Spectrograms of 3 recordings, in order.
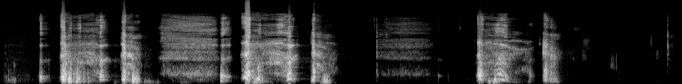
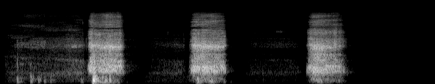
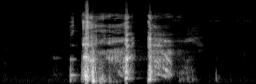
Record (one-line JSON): {"three_cough_length": "6.8 s", "three_cough_amplitude": 32768, "three_cough_signal_mean_std_ratio": 0.39, "exhalation_length": "4.4 s", "exhalation_amplitude": 32768, "exhalation_signal_mean_std_ratio": 0.4, "cough_length": "2.6 s", "cough_amplitude": 32768, "cough_signal_mean_std_ratio": 0.33, "survey_phase": "beta (2021-08-13 to 2022-03-07)", "age": "18-44", "gender": "Male", "wearing_mask": "No", "symptom_runny_or_blocked_nose": true, "symptom_fever_high_temperature": true, "smoker_status": "Current smoker (e-cigarettes or vapes only)", "respiratory_condition_asthma": false, "respiratory_condition_other": false, "recruitment_source": "REACT", "submission_delay": "2 days", "covid_test_result": "Positive", "covid_test_method": "RT-qPCR", "covid_ct_value": 20.0, "covid_ct_gene": "E gene", "influenza_a_test_result": "Unknown/Void", "influenza_b_test_result": "Unknown/Void"}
